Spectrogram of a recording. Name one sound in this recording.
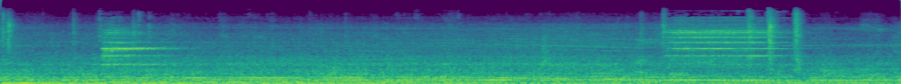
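Steel wheels squeal briefly on the tram rails.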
